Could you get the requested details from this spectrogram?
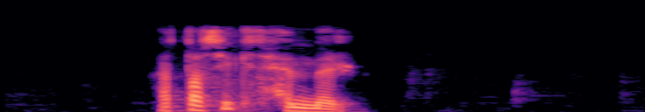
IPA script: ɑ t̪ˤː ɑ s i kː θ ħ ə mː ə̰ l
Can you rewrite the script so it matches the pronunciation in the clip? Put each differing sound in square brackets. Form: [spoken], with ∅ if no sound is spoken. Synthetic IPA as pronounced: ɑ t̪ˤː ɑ s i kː θ ħ ə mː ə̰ l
